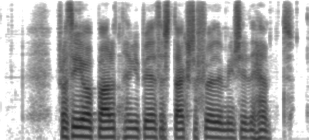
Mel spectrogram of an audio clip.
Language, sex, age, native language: Icelandic, male, 18-19, Icelandic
